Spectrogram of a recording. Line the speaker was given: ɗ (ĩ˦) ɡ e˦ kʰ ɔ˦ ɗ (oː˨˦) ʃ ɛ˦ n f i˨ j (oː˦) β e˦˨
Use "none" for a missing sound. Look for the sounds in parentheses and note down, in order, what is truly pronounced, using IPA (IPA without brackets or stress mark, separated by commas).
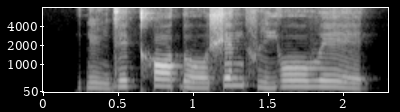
ĩ˨, oː˨, oː˦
